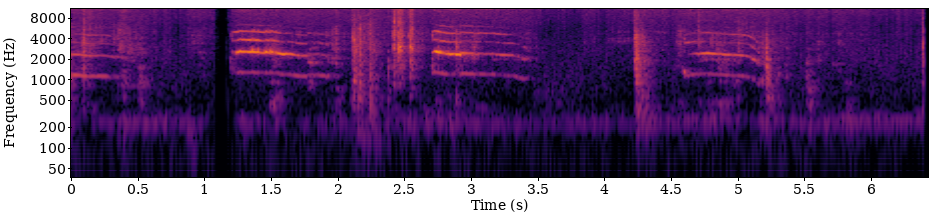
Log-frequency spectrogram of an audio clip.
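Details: Domestic cat mother tending her kittens, uttering three clear meows about every one and a half to two seconds, each with stacked harmonics and a slight downward bend, over a steady low hum and knocks.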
